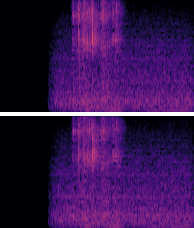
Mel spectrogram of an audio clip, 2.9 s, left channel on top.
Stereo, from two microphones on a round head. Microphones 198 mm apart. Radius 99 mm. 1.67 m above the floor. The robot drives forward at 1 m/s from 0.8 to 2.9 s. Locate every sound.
1.1 s crumpling: 20° left (ahead or behind), 1.3 m; by 1.8 s 15° left (ahead or behind), 1.6 m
